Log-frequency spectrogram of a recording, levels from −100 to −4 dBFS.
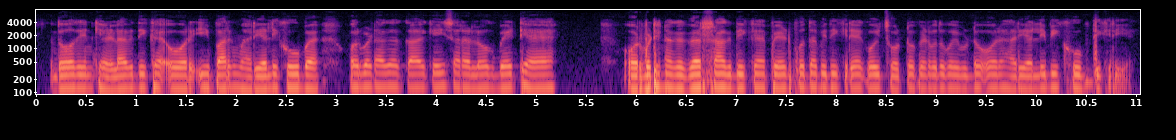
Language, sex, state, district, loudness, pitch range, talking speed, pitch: Marwari, male, Rajasthan, Nagaur, -34 LUFS, 125-135 Hz, 240 wpm, 130 Hz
